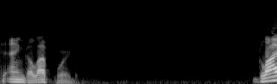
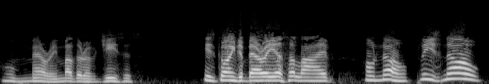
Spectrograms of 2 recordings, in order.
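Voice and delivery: panicked, rising to louder and higher pleading; terrified pleading cry; 6 semitones higher, 4 dB louder than usual. A narrator's reading. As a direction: beg in growing terror, building to a scream. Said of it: "Danielle let out a pitiful cry".

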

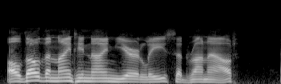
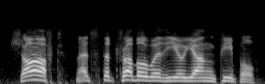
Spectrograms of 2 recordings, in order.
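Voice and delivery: a higher, louder scornful bark; roared; 5 semitones higher, 3 dB louder than usual. Acted. Captain mocking young officers over the wind, roaring. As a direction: throw the word out like a taunt. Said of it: "Briscoe roared over the wind".

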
